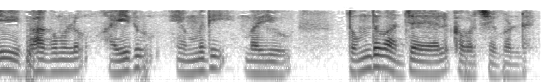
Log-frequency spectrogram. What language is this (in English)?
Telugu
